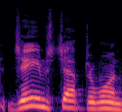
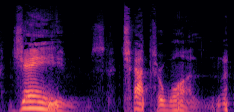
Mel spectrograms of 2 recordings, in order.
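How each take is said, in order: First: Said in the usual way. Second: Slow, louder mock-British Bible reader; drawn-out British announcement, breaking into a laugh; imitated British accent. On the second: Preacher echoing his Bible app reader, strong British accent. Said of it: "it just wants to come out".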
